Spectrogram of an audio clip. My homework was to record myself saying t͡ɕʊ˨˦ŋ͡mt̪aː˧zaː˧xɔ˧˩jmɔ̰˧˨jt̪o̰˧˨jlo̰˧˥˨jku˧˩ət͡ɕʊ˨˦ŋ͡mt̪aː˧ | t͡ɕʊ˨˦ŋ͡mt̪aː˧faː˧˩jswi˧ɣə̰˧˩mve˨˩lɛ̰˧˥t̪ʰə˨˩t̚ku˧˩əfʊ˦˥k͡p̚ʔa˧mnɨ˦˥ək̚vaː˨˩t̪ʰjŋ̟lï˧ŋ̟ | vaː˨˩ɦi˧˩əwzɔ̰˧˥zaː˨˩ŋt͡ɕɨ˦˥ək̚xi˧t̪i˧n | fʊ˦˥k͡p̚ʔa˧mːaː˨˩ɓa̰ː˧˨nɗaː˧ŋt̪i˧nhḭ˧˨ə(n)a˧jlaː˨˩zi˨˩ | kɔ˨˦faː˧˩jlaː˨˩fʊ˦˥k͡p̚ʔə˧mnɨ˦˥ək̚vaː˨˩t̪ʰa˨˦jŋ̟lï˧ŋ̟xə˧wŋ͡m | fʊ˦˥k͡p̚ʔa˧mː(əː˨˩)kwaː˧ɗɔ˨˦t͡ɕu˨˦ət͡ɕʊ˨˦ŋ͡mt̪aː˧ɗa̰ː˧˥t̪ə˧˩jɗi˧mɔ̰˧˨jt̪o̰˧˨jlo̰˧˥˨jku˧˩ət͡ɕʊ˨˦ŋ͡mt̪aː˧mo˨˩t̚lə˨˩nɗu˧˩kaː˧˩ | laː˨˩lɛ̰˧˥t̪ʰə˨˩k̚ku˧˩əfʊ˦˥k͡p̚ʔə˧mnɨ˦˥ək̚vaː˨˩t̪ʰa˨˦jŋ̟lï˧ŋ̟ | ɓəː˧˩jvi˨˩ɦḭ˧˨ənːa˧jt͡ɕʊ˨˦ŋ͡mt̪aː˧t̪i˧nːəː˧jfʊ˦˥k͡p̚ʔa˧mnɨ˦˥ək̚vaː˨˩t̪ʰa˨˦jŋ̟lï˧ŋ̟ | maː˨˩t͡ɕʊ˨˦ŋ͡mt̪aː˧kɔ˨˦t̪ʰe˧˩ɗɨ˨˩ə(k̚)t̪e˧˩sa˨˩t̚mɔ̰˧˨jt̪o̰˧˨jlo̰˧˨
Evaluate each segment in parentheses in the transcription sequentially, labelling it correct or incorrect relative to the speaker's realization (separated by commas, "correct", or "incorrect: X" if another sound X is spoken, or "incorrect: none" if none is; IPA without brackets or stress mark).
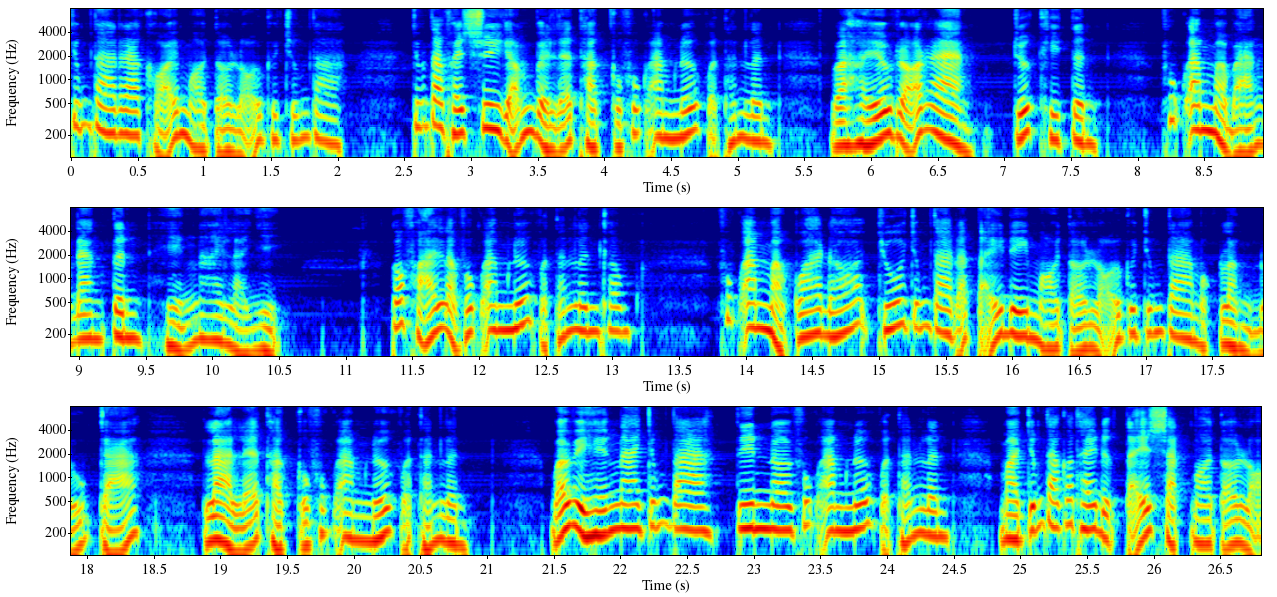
incorrect: nː, incorrect: aː˨˩, correct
